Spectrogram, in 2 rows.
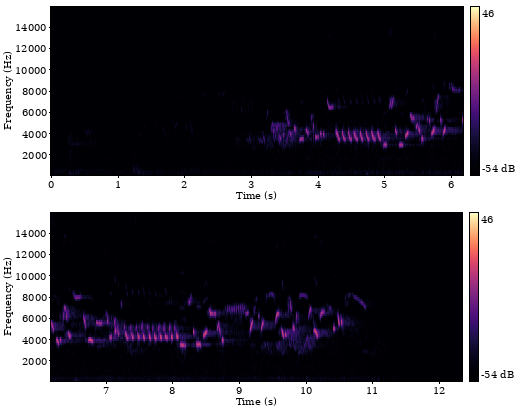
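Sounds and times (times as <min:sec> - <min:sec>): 
winter wren singing flute-like song: 0:02.7 - 0:11.0.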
